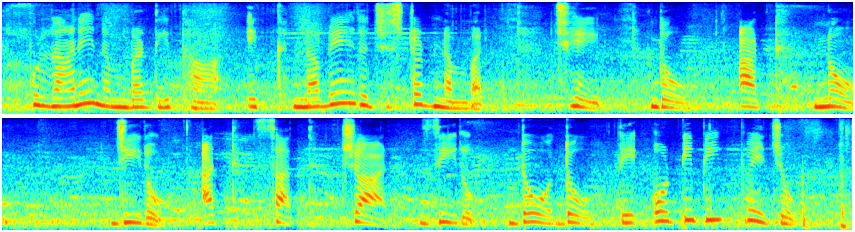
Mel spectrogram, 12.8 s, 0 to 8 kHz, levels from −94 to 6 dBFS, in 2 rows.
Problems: constant background noise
